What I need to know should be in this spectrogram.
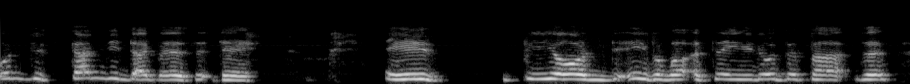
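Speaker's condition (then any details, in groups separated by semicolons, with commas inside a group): Cerebral palsy; speech impediment, speaks slowly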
